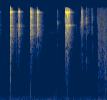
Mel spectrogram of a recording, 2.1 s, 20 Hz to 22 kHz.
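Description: Small Korean 10-won coins dropped one at a time from the fingers into a palm, about seven bright metallic clinks.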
